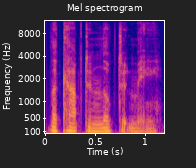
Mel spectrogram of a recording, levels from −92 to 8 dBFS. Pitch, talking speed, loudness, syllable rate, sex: 105 Hz, 250 wpm, -19 LUFS, 6.1 syllables/s, male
